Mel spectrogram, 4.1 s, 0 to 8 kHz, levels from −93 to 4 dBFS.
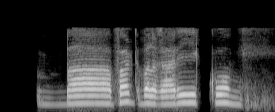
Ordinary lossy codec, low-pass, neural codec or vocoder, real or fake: AAC, 16 kbps; 7.2 kHz; none; real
